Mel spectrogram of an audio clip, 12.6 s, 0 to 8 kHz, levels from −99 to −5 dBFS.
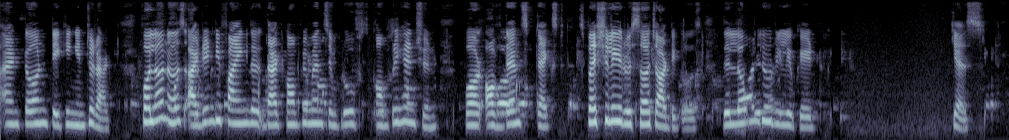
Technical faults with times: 0.17-1.52 background gated by the echo canceller
1.46-10.65 echo leak
5.70-5.81 background gated by the echo canceller
12.28-12.49 echo leak
12.49-12.61 background gated by the echo canceller

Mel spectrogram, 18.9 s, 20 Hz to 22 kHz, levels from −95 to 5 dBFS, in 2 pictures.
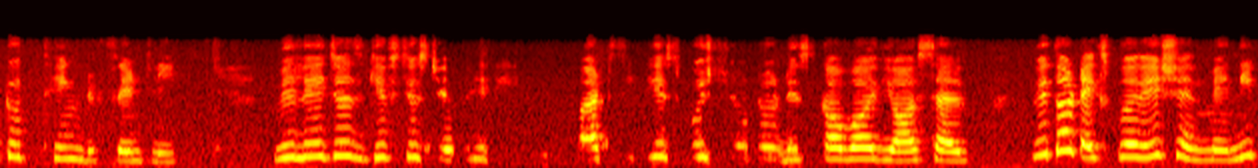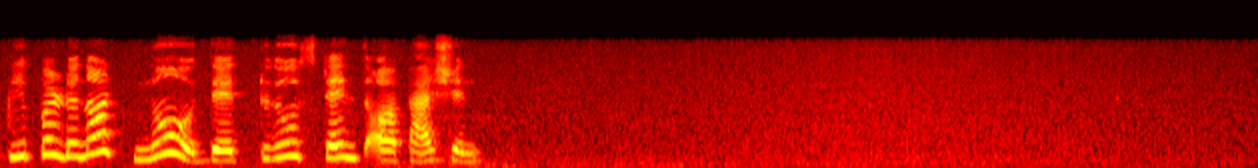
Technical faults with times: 3.23-3.94 speech suppressed in double talk
4.08-4.13 other side's voice leaking through
4.32-6.21 speech suppressed in double talk

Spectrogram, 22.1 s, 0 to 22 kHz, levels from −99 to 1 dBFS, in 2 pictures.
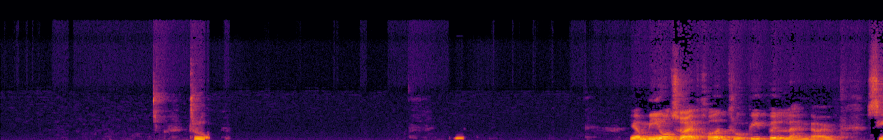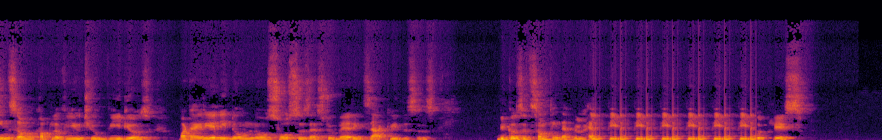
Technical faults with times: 18.78-20.48 broken-record loop

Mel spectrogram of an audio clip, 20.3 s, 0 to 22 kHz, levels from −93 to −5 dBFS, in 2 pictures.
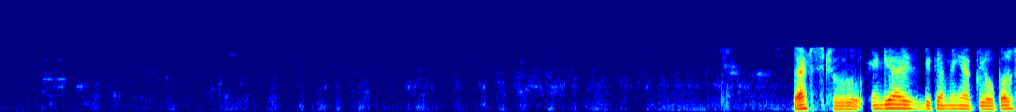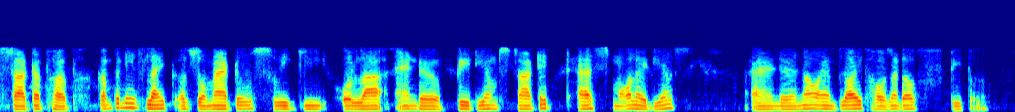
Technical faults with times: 0.00-20.31 G.729 codec

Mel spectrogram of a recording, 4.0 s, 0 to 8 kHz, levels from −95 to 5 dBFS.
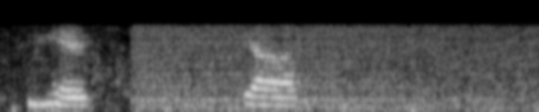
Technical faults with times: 0.00-4.04 noise suppressor artifacts
0.00-4.04 GSM full-rate codec

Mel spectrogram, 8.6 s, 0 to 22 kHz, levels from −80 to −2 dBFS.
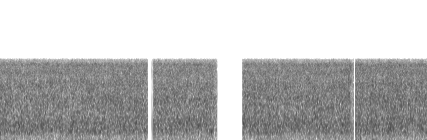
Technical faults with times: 0.00-8.56 G.723.1 codec
2.92-3.09 intermittent contact
4.28-4.86 VoIP packet loss concealed by the speech codec
7.01-7.12 VoIP packet loss concealed by the speech codec

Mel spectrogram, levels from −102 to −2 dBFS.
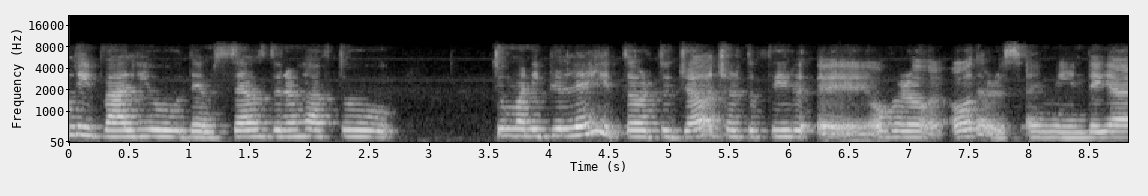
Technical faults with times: none

